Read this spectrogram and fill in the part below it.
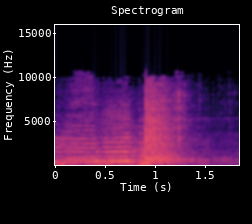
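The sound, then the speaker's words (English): A hammer strikes a light bulb wrapped in a napkin, a single muffled crunch of breaking glass with a brief rustly scatter after it, preceded by a faint steady whine. “Breaking a light bulb in a napkin for safety.”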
